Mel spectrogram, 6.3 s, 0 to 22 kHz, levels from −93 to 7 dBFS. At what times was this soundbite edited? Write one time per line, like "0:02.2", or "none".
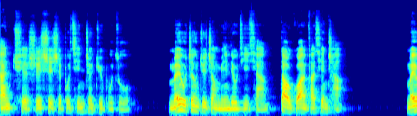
none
